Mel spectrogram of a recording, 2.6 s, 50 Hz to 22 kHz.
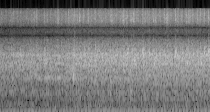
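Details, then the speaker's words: Ford Ranchero V8, still cold, after fixing a broken passenger-side exhaust pipe and resetting distributor timing: steady, even low rumble with no puffing or ticking from the exhaust; exhaust leak fixed; normal idle. "Now it's running nice and smooth."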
